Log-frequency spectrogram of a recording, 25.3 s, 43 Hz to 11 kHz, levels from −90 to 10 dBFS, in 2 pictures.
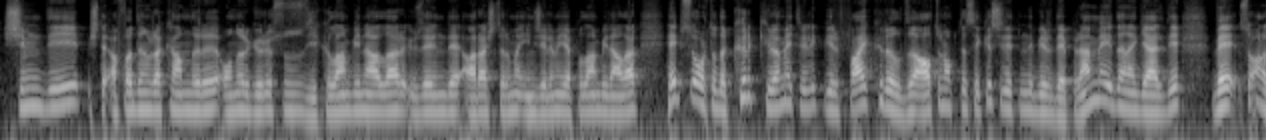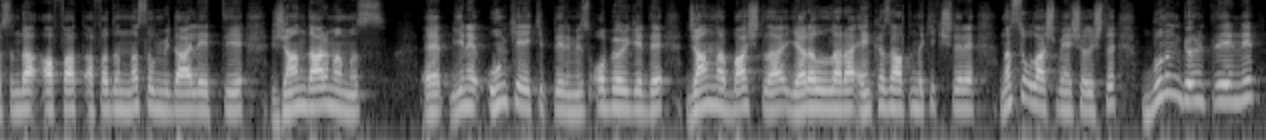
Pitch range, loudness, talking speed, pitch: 135-160 Hz, -23 LUFS, 120 wpm, 150 Hz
